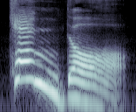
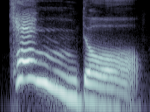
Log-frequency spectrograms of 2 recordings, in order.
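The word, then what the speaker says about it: 剣道: Same pitch for the traditional martial art of fighting with bamboo sword, which is kendo, kendo. The art of traditional calligraphy is shodo. All these have high-low pitch accent.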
